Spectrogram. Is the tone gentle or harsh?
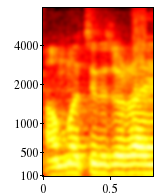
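harsh. It is said in a harsh, scolding, pressuring tone. The child is being pressured and frightened. The speaker calls it wrong.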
